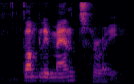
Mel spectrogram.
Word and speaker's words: complementary: compliments expressing approval of race complementary we spread at the third syllable and bitter the first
